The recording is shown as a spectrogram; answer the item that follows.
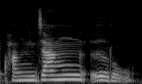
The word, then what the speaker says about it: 광장으로: 광장, this thing, you don't need the G sound at the end. I think he's kind 광장그. of said 광장으로 나오세요, but you just say 광장으로.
